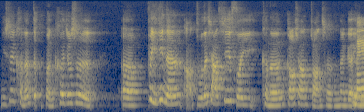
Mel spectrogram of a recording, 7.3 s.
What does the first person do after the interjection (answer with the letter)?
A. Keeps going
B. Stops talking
B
